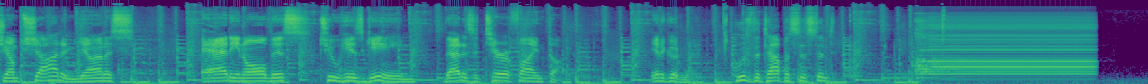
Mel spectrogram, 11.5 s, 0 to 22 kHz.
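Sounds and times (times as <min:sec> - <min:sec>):
speech: 0:00.0 - 0:05.9, 0:06.5 - 0:09.2
game-show buzzer: 0:09.1 - 0:11.0.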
